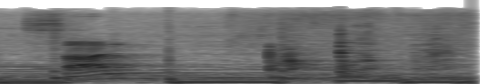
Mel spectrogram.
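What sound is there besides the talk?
stirring a frying refrito of achiote, onion and garlic paste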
